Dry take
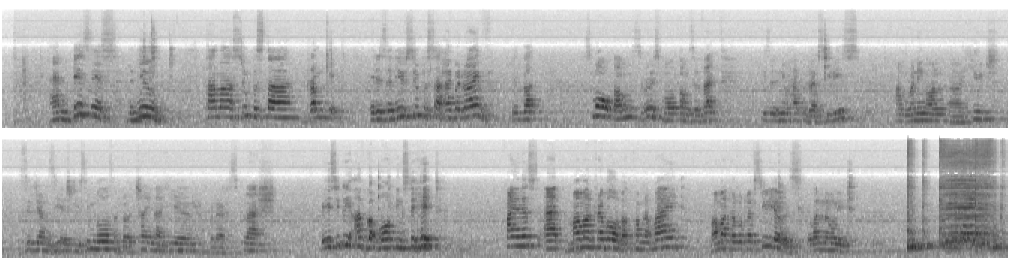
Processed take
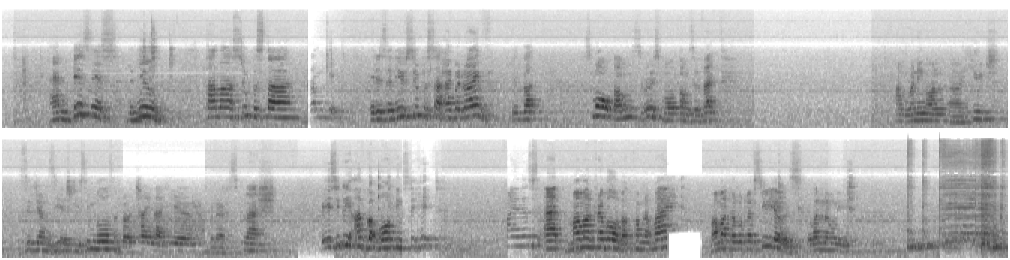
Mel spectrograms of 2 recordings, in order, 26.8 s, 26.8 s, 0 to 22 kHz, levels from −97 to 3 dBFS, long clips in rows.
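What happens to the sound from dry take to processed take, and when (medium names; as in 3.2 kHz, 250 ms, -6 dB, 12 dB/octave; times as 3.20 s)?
0.98–3.41 s: band-stop 2.5 kHz, Q 8.1
4.08–4.66 s: fade in
10.02–11.59 s: room tone
15.01–16.12 s: FFT filter 120 Hz 0 dB, 190 Hz -20 dB, 360 Hz +1 dB, 1 kHz +8 dB, 5.6 kHz -7 dB, 9.9 kHz -23 dB, 15 kHz -10 dB
17.35–17.85 s: frequency weighting A
18.73–20.49 s: compression 4:1, threshold -39 dBFS
22.28–22.74 s: brick-wall FIR band-pass 840–6000 Hz
24.42–26.47 s: compression, threshold -30 dBFS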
